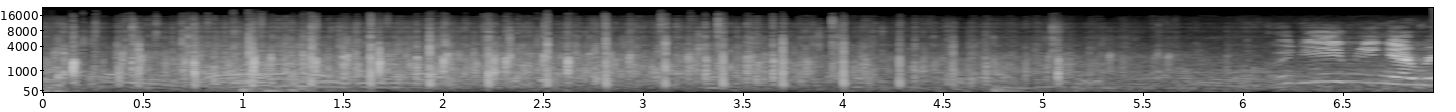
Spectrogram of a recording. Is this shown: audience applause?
yes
